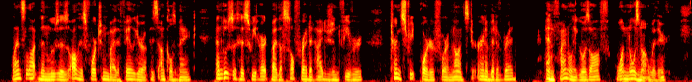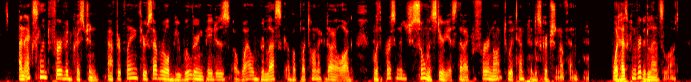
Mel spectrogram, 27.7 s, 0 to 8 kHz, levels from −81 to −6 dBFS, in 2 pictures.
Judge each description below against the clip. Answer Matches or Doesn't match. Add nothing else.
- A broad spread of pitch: Doesn't match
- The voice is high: Doesn't match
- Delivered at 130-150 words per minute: Doesn't match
